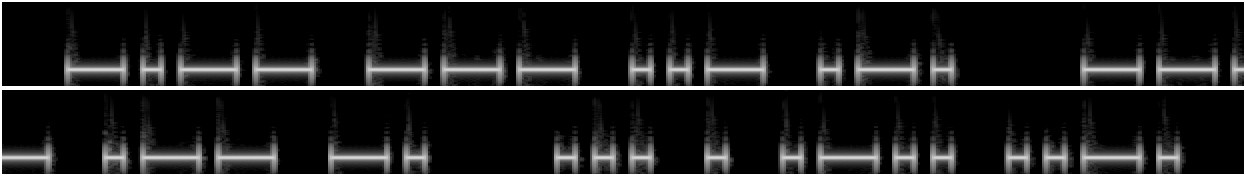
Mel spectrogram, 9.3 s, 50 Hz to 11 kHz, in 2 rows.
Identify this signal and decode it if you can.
Morse code, heard as a keyed tone, about 17 wpm, 700 Hz. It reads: YOUR OWN SELF
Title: Sentences from Top 1000 Words - Review Part 1 - 17wpm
